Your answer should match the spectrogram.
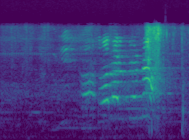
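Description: Children's voices calling out from about a second in: high-pitched, with rising and falling pitch.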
